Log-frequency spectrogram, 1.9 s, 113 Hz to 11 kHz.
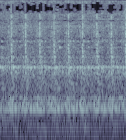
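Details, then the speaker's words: Maxitrak 5-inch Alice steam locomotive feed pump run on air with boiler blown down; even clicking about five a second over steady hum, note changing as bypass opens or closes; normal pump operation. "you can hear a slight note change when you open the bypass or close it that's actually the pump pumping now"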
